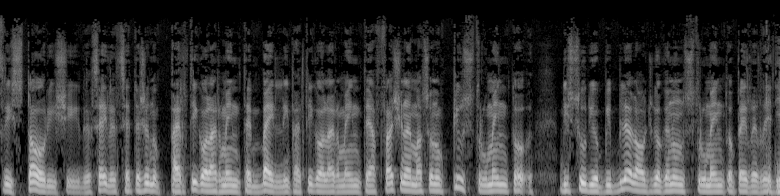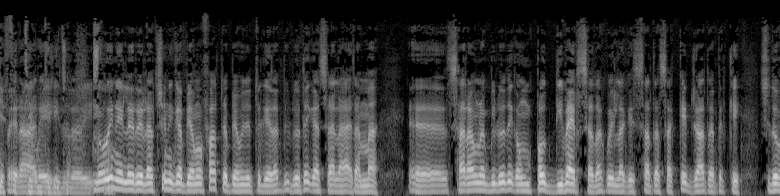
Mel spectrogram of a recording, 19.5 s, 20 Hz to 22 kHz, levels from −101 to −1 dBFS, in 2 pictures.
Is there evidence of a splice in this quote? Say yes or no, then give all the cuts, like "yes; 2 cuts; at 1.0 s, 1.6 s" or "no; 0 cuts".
yes; 2 cuts; at 10.9 s, 14.2 s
